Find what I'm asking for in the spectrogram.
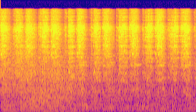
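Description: A traditional Sri Lankan blacksmith drags a hand file across metal in steady back-and-forth rasping strokes, about four per second, close and loud with no talk.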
